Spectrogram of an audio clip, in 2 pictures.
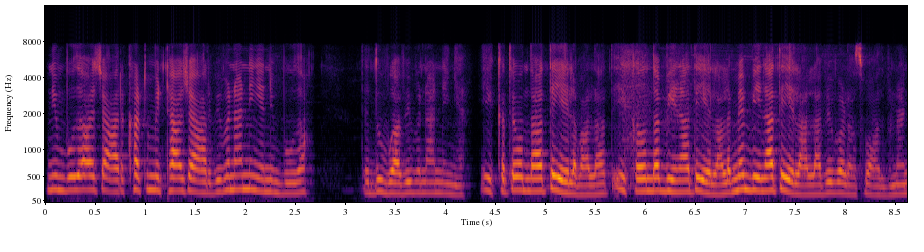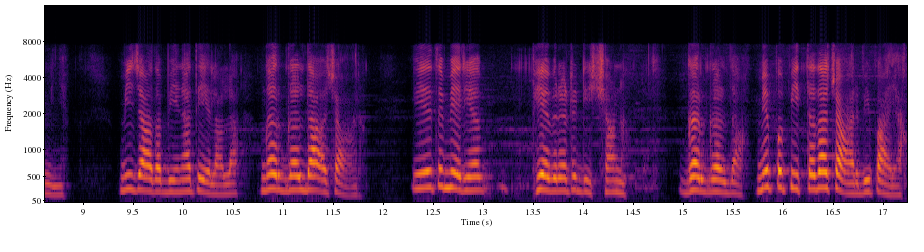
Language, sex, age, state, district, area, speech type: Dogri, female, 45-60, Jammu and Kashmir, Samba, rural, spontaneous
